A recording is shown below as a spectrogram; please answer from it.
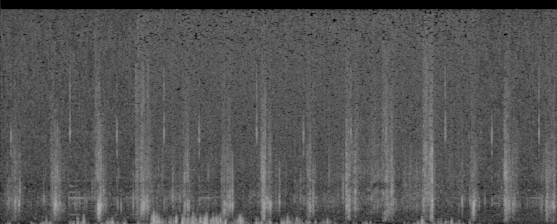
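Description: Footsteps walking on a gravel path, a steady pace of about one and a half steps a second, loudest around the middle.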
